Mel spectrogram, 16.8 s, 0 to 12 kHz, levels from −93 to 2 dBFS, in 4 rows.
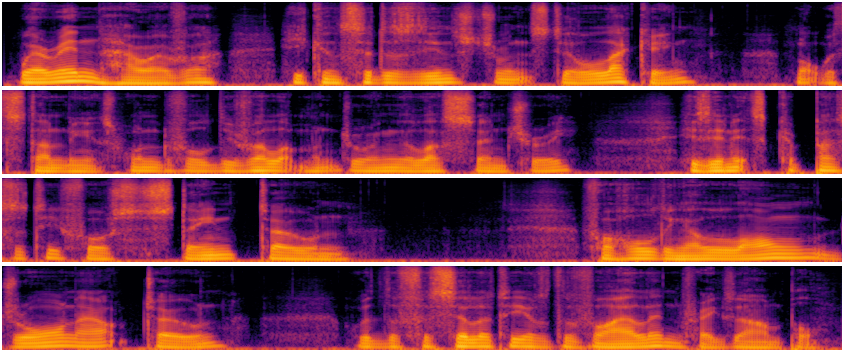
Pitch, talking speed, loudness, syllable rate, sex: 95 Hz, 130 wpm, -20 LUFS, 5.1 syllables/s, male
